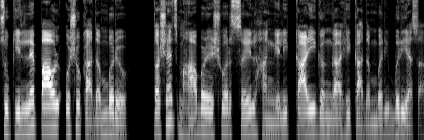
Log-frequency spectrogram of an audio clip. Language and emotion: Goan Konkani, neutral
